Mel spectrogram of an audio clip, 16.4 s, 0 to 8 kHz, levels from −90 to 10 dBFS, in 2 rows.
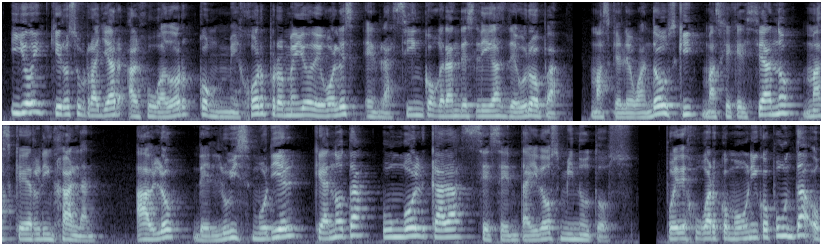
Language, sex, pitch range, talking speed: Spanish, male, 125-180 Hz, 165 wpm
